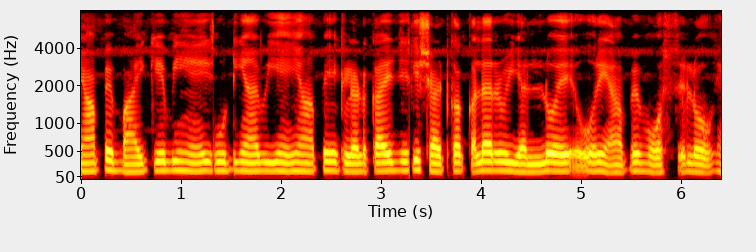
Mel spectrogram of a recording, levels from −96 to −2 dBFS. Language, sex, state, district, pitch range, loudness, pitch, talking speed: Hindi, male, Jharkhand, Jamtara, 145-155 Hz, -26 LUFS, 150 Hz, 225 wpm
